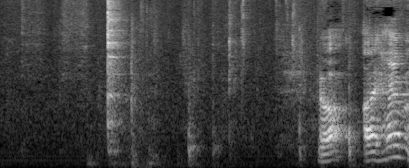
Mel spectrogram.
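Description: A spoon stirs and clinks in a bowl of chopped vegetables.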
